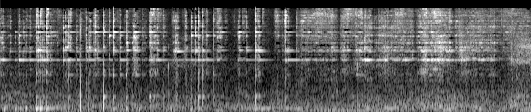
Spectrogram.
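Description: Light metallic clinks and taps from a ritual knife (athame) handled close to the microphone, many small clicks scattered throughout, over a faint steady high ringing tone.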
